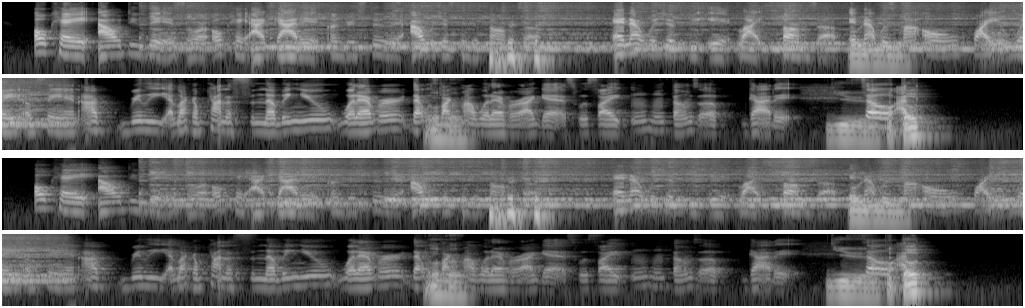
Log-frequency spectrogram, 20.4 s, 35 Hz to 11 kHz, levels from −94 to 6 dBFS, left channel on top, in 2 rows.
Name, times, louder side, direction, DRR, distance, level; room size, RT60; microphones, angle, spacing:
voice 1, 0.3-5.4 6.1-17.4 17.7-18.1 18.8-19.4, left 7 dB, 60° left, 13 dB, 0.4 m, -29 dB
sound 1, 1.4-10.9, right 1 dB, 25° right, 1.5 m, -33 dB
voice 2, 4.9-5.4 8.5-9.0 14.4-14.8 18.5-18.9 19.2-19.4, right 1 dB, 10° right, 11 dB, 0.3 m, -27 dB
8.8 x 6.9 x 3.9 m, 0.42 s
head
